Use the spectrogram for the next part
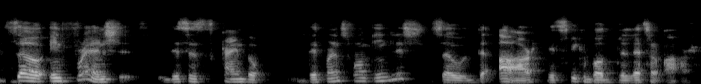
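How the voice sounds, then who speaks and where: A man from Morocco with a Moroccan accent tutoring French over a video call, patiently repeating words slowly. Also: mid-range voice, lively intonation, a bit bright, breathy edge. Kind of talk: online one-on-one language lesson.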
